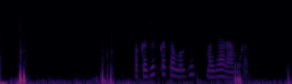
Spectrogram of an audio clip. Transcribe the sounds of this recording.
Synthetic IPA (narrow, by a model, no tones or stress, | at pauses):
pɐkɐʐɨfkɐt̪ɐlˠoɡʲɪmɐjaɾamkə̰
